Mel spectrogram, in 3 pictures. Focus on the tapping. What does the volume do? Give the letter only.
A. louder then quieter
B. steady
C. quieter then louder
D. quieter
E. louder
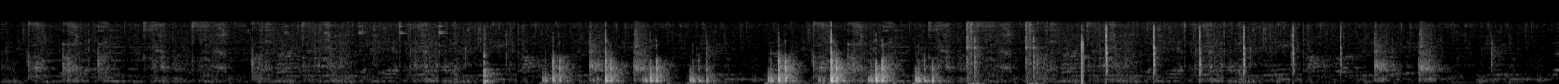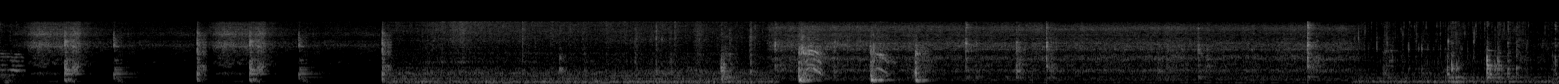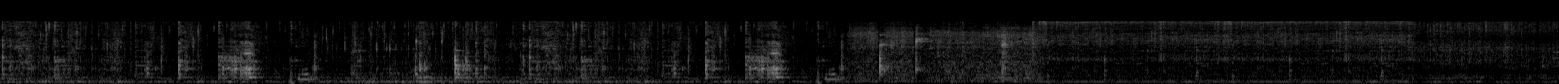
A.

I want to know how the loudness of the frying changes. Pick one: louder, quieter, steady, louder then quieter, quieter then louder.
steady.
